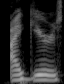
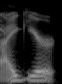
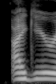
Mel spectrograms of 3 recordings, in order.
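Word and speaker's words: Ægir: to a party in iar's domain I that's not how you pronounce it I know I was a Latin kid I pronounce it aigar TMI aigar is the god of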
